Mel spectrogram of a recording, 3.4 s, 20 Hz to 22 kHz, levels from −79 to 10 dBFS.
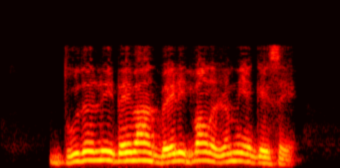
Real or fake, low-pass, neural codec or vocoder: fake; 7.2 kHz; codec, 16 kHz in and 24 kHz out, 0.4 kbps, LongCat-Audio-Codec, fine tuned four codebook decoder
